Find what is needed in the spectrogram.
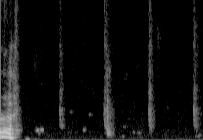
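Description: Faint computer-mouse clicks, four of them about half a second apart, after a laugh trails off at the very start.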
